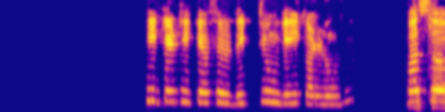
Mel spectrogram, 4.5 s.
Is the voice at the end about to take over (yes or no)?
no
